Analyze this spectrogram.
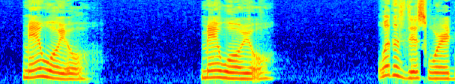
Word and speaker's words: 매워요: MAEWOYO. MAEWOYO. This is pronounced as a three-syllable word. The first syllable is me, second syllable is wo, and third syllable is yo. Pronounce it with me. MAEWOYO.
